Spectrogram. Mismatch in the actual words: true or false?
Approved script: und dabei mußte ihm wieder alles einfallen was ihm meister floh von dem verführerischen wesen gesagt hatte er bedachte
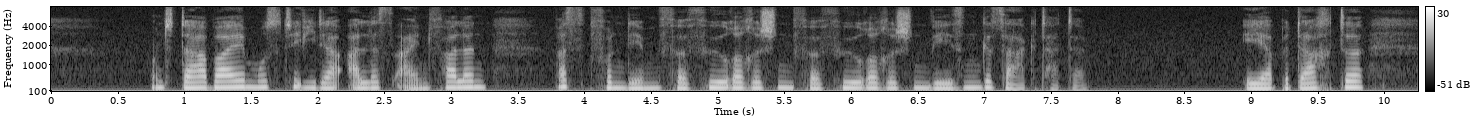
true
